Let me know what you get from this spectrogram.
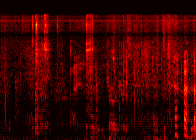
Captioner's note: laughs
